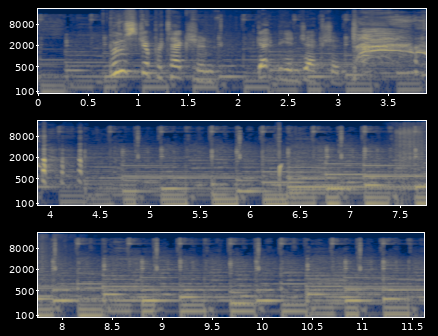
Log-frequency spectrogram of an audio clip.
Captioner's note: giggle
